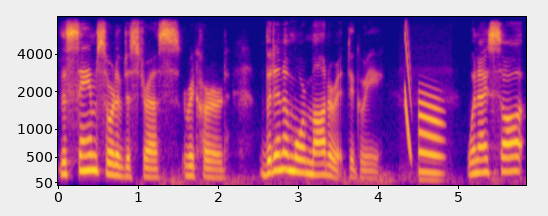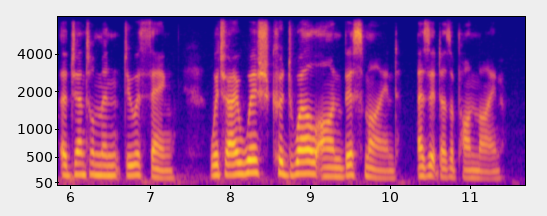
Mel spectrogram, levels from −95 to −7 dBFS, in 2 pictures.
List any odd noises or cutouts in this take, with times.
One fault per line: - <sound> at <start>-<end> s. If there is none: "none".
- chirp at 4.3-4.9 s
